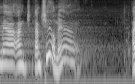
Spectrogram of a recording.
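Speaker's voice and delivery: ordinary talk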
